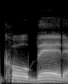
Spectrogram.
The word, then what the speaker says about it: Colbert: jump by criss cross he pronounced his name Kolbert not the French pronunciation coalbed a Steven users today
